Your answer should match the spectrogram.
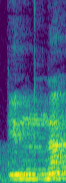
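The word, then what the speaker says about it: إِنَّ: Inna ada nun bertasydid. Secara bacaan hukum tajwidnya itu namanya apa? Gunnah atau gunnah musyad. Bacaannya gimana? Ya, inna ditahan ya.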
